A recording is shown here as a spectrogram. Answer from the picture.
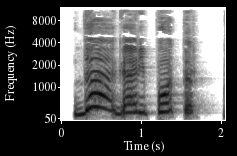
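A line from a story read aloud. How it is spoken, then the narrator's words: Howling. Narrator (Russian): взвыл Добби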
